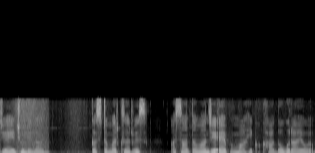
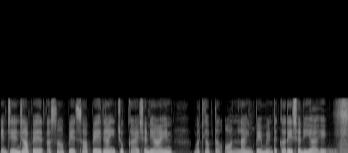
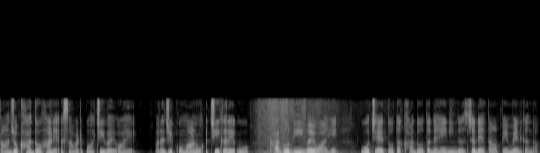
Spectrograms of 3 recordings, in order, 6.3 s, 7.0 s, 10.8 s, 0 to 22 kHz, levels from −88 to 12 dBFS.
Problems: background sounds at intervals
